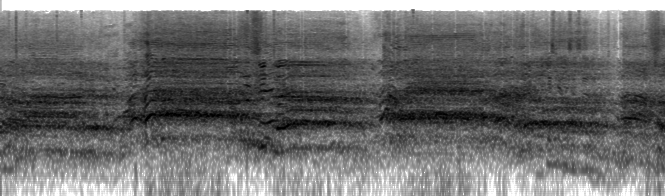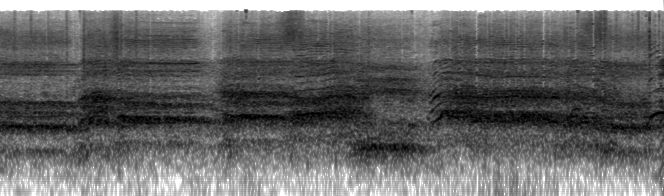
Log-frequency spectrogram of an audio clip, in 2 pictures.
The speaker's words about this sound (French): Ils sont en train de chanter la Marseillaise. The national hymne for the French.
